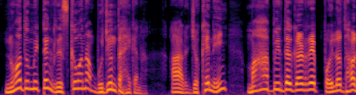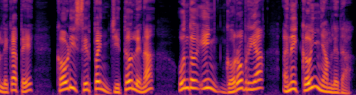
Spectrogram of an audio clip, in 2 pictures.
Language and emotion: Santali, happy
